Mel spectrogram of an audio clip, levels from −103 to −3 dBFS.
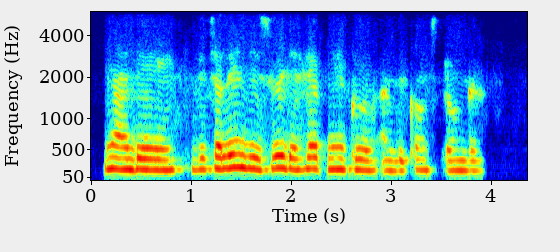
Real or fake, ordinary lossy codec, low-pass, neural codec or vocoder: fake; Opus, 32 kbps; 5.4 kHz; codec, 16 kHz, 4 kbps, FreqCodec, smaller model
